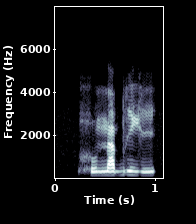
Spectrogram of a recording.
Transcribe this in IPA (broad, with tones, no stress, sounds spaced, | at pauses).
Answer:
h u˨ n a˨˦ b i˦˨ j i˧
